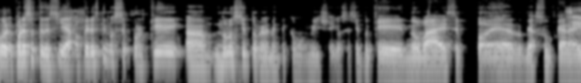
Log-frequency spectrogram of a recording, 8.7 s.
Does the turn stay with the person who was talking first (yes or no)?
no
